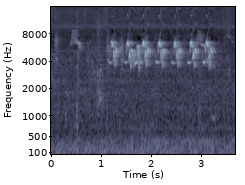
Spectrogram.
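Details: Indian palm squirrel, busy eating pomegranate, starts a regular string of seven sharp, high-pitched chirps spaced about a third of a second apart after a quiet opening.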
